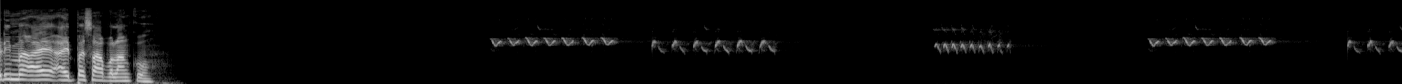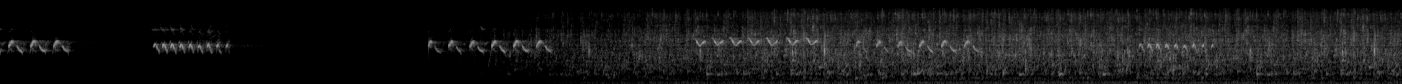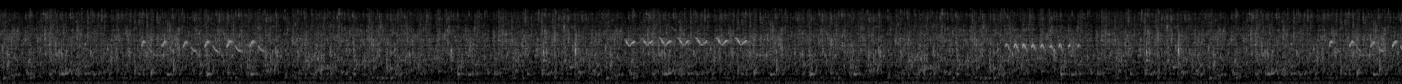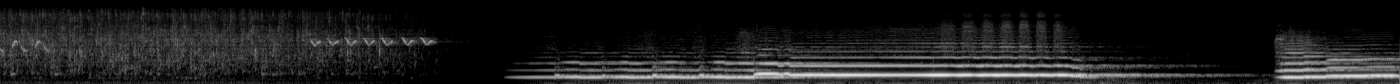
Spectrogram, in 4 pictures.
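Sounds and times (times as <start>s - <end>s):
running river water: 18.3s - 46.6s, 47.2s - 56.0s
bird calling rapid trill: 45.1s - 46.5s.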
